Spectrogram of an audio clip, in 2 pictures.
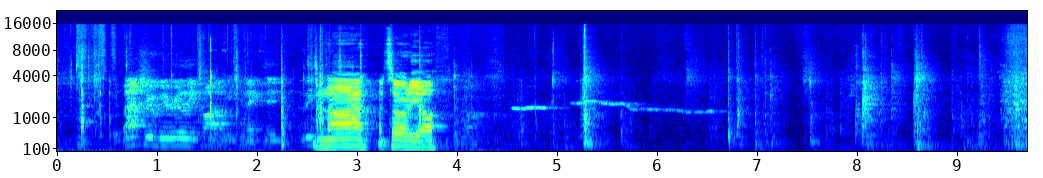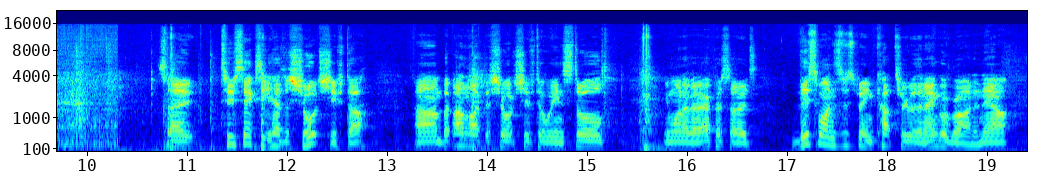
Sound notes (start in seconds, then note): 4.5 whistles; 9.5 battery-powered drill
